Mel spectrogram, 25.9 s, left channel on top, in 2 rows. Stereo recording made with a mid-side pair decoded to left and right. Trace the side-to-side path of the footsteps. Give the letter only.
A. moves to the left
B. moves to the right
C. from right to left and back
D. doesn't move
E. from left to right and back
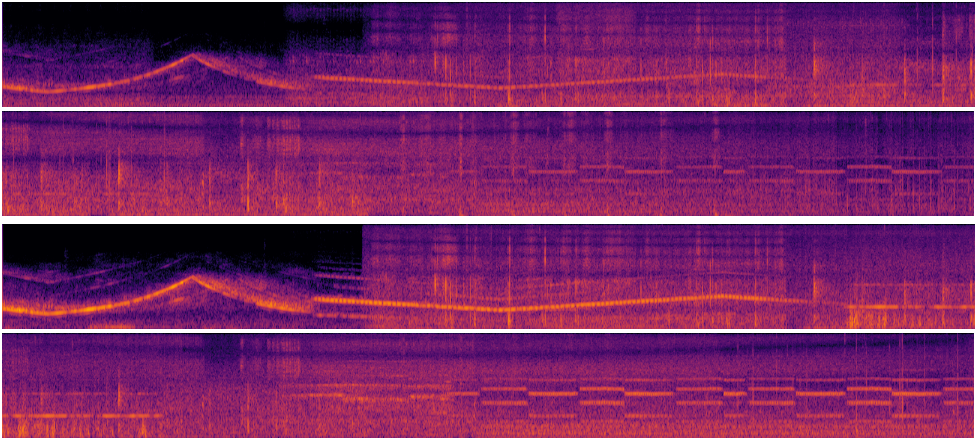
A.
